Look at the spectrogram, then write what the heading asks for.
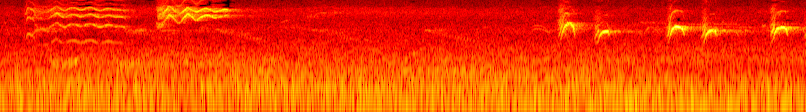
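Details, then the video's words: Wild orange-banded thrush (anis cendana) in song: two high warbled trills at the start, a pause, then short sharp chips repeated roughly every half second, over low steady noise. "Anis Cendana Kicau Isian Liar"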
